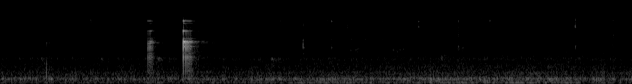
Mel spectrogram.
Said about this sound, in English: I think I'm going to be finishing some of the last of this wild turkey rye. This was re-oaked. Did re-oak this. So let's get a nice, nice visual and a nice sound here, this pour.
